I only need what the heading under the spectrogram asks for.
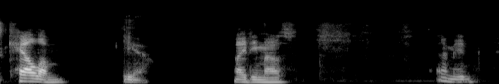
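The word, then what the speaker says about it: Kalum: it is right side up so your name is spelled c-a-l-e-b c-k-a-l-u-n k-a-l-u-m caleb okay someone i thought someone said caleb so okay calum c-k-a-l-u-m so nuisance name ah i said it's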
